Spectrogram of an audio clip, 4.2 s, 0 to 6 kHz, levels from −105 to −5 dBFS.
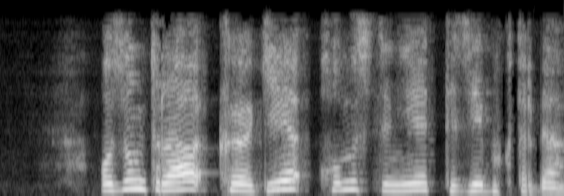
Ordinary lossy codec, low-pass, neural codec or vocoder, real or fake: AAC, 32 kbps; 5.4 kHz; codec, 32 kHz, 1.9 kbps, SNAC; fake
